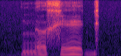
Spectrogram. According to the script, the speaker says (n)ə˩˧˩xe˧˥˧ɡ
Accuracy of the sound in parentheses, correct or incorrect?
correct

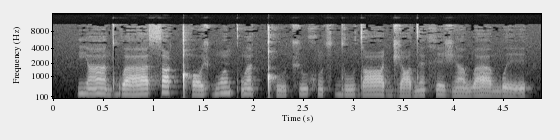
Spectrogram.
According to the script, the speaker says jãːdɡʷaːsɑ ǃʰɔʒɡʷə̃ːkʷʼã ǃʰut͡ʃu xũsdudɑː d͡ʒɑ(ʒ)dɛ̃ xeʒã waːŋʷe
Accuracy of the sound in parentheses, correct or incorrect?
incorrect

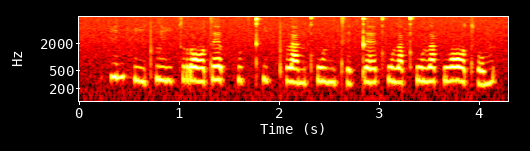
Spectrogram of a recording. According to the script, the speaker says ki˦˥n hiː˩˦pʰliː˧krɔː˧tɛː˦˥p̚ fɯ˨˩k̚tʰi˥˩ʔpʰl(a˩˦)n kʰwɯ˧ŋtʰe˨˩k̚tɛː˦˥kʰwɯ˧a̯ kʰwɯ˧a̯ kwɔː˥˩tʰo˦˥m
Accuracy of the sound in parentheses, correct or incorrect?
incorrect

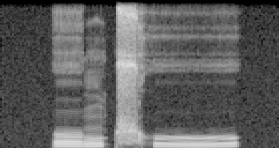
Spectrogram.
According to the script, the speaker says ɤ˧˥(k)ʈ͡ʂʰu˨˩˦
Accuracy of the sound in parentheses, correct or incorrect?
incorrect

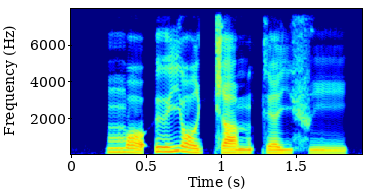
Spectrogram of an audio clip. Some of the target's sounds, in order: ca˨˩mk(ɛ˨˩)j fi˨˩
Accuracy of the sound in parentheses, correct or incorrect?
correct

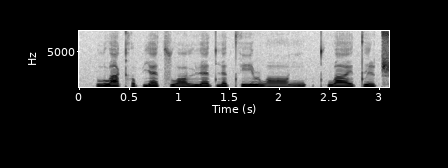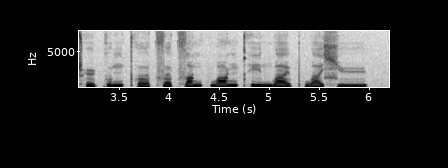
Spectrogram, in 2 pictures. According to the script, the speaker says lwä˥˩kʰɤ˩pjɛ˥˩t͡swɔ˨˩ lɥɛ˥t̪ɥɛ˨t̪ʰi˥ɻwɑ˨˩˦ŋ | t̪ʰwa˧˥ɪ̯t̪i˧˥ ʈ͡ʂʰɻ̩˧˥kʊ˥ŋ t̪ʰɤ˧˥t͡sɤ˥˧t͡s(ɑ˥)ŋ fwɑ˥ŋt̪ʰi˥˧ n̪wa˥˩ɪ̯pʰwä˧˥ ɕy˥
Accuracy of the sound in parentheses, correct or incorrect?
incorrect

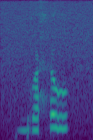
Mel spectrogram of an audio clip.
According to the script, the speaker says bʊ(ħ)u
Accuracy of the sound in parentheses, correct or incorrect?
correct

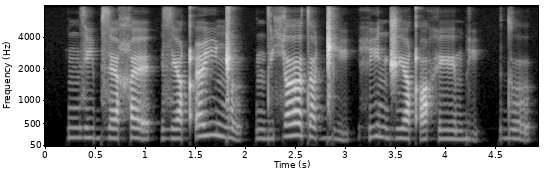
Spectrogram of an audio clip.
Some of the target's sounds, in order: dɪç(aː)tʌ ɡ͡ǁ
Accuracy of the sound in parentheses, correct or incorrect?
incorrect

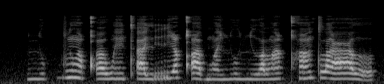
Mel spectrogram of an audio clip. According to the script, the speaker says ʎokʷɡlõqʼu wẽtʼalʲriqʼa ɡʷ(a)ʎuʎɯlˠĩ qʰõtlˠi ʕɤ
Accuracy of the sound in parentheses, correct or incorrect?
incorrect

